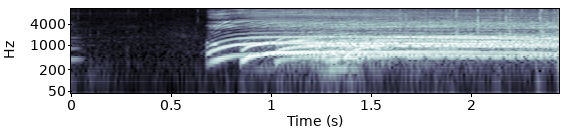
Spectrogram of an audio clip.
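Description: A group of young women exclaiming a long, loud "woah!" together in surprise. The voices start abruptly about two-thirds of a second in, after a moment of dead silence, and rise in pitch before holding.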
